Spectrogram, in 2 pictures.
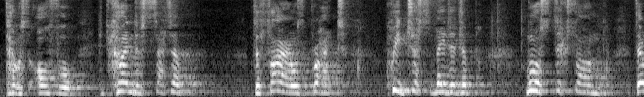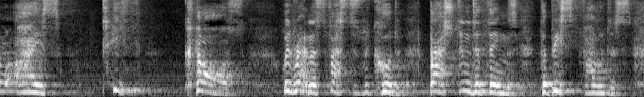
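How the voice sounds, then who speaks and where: A man voicing a frightened boy describing a beast, in a raised, boyish pitch, reading a novel aloud. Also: fairly bright tone. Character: scared twin boys recounting a monster. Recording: echoey room.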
